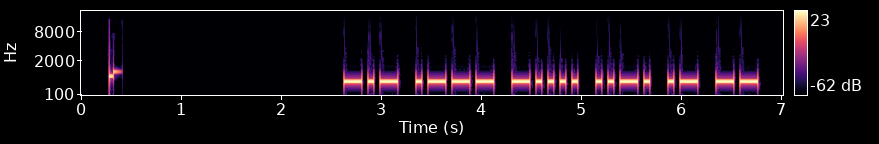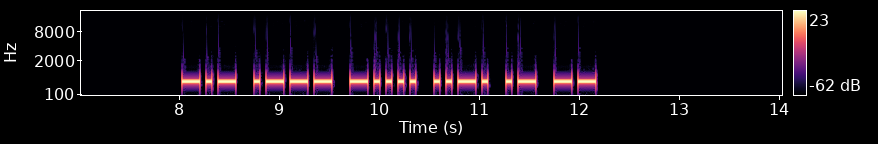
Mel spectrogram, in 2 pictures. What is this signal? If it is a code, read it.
Morse code, heard as a keyed tone, about 20 wpm, 700 Hz. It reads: KJ6FAM KJ6FAM
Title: USA Call Signs - 6 Characters - Repeated 2x - 20wpm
